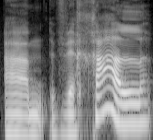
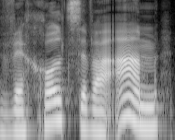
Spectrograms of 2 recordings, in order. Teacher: Even though this is a word that can stand by itself, it's not standing by itself here, so it's technically an unstressed syllable in this larger unit of pronunciation. So instead of v'chal, we get v'chol tzeva'am, because chol is actually unstressed. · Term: kamatz katan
